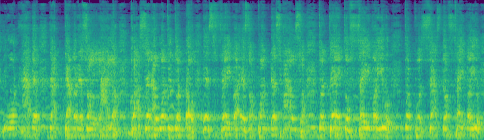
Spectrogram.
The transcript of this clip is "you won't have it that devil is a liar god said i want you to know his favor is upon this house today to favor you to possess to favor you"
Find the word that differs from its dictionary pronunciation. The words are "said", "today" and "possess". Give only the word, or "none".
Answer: none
